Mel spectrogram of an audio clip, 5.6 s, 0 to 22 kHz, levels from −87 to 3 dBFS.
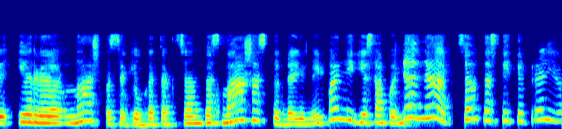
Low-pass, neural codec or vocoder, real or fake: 7.2 kHz; codec, 16 kHz in and 24 kHz out, 1.1 kbps, FireRedTTS-2 codec; fake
